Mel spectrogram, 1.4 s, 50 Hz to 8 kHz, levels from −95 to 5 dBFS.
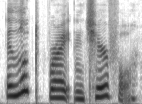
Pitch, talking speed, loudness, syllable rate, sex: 270 Hz, 210 wpm, -15 LUFS, 5.6 syllables/s, female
